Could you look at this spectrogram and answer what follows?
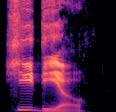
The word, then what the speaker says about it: Hideo: So Hideo is spelled Hideo. Hideo. Like Hideo. Not Hideo. Hideo. This emphasis is traditionally on the D sound in Japanese. E is always the short E sound. In Japanese, the O always is the long O sound. There simply is no short O sound in Japanese.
